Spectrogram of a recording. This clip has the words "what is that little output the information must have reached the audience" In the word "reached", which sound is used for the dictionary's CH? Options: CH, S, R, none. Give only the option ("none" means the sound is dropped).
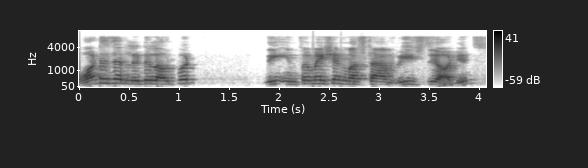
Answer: CH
